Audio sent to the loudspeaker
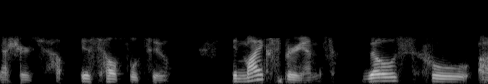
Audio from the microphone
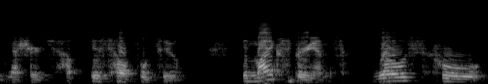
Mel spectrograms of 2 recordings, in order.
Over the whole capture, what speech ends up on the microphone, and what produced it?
echo only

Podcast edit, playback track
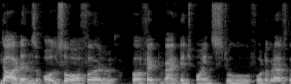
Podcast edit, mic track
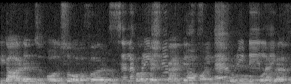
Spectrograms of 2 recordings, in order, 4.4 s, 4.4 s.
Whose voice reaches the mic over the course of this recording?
both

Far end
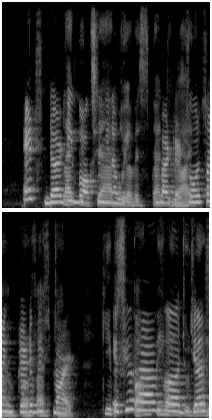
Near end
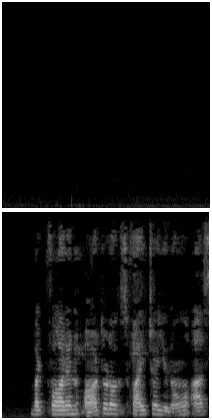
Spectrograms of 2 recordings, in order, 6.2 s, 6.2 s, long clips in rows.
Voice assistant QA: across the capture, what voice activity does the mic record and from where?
user only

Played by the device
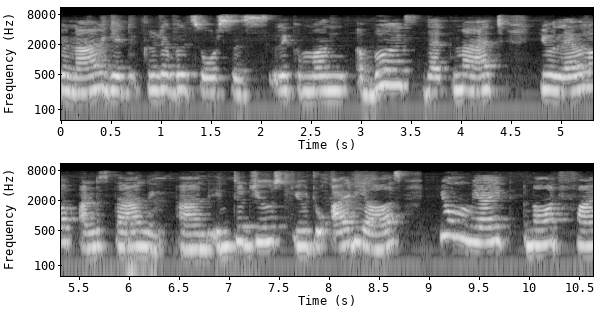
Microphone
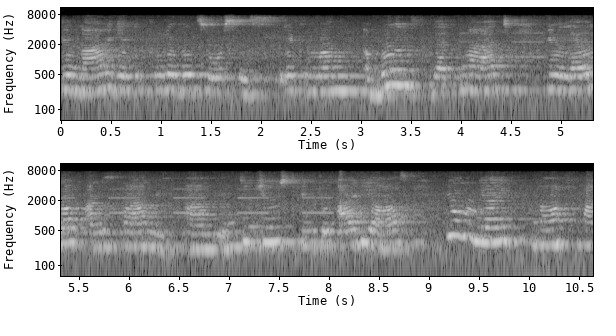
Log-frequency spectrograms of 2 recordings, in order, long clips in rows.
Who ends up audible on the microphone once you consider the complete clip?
echo only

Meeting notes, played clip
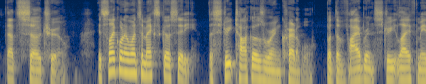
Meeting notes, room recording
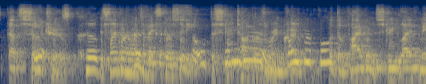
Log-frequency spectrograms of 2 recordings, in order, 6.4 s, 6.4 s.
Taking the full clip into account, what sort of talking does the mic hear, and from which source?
both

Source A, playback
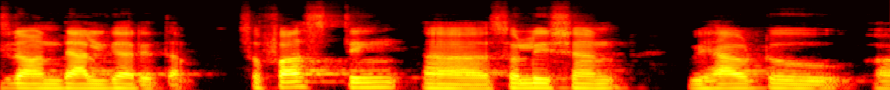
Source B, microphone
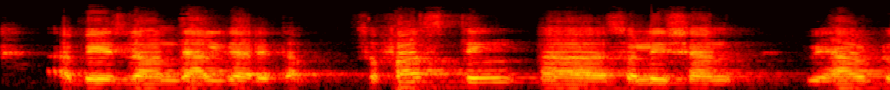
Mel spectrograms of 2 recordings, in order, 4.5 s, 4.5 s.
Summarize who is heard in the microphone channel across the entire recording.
echo only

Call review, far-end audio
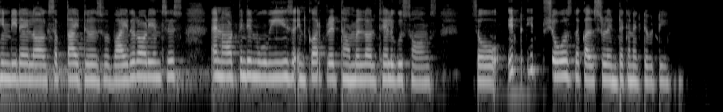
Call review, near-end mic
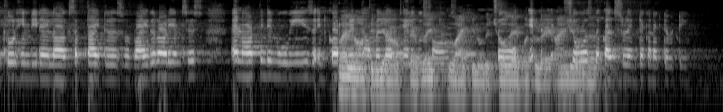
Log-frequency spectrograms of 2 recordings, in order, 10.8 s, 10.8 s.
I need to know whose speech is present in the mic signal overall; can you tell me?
both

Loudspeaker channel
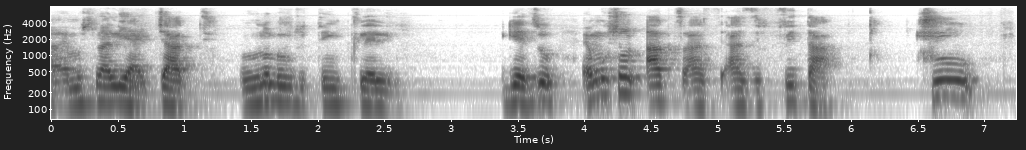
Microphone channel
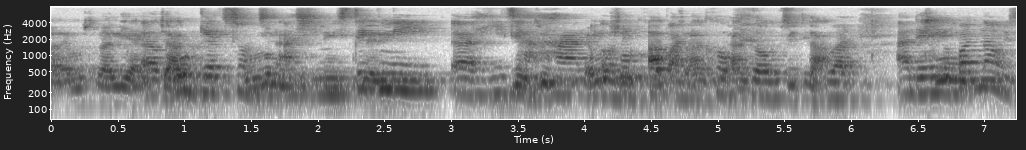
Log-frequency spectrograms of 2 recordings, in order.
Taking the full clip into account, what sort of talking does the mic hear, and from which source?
both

